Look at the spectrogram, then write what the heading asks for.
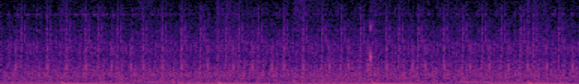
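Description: A jackhammer in the sci-fi video game Occupy Mars hammers in a fast, even mechanical pulse, with low thumps repeating roughly twice a second, heard faint and steady with no talking.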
